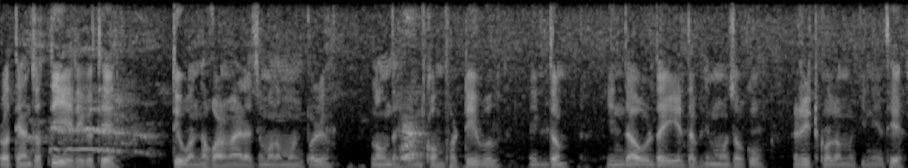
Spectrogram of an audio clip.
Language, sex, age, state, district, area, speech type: Nepali, male, 30-45, West Bengal, Jalpaiguri, urban, spontaneous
